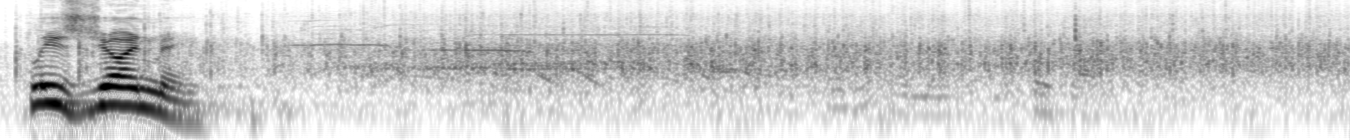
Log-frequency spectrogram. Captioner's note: applause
